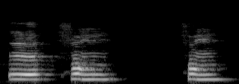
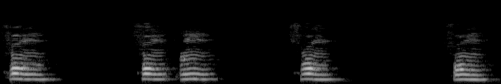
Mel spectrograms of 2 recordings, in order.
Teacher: Es un sonido peculiar. Es como la E, pero nasalizada.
